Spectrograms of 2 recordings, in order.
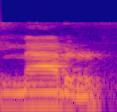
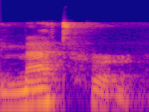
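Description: First: The middle consonant is a soft D-like flap. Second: The middle consonant is a crisp T sound. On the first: The speaker calls it right. "we say matter, like a D" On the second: The speaker calls it wrong. "Even though it's a T, we don't say matter"

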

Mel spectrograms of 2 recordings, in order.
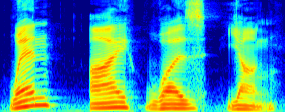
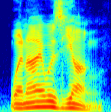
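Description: First: The words are not smoothly linked together. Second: The words are smoothly linked together. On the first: The speaker calls it wrong. "in three different ways by changing the link" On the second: The speaker calls it right. "The correct answer is B"

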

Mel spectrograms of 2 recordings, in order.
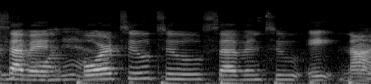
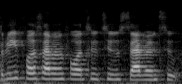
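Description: First: The number is said at a slower pace. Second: The number is said at a quicker pace.

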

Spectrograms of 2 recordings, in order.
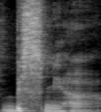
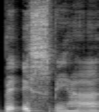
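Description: First: Bi runs straight into smiha without a stop. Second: A glottal stop separates bi from ismiha. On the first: The speaker calls it right. "it has a hamzat wasl" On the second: The speaker calls it wrong. "students pronounce it as if it has a hamzat qata'a on it"

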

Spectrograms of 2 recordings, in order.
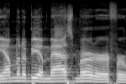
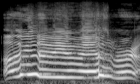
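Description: First: It is said in his normal voice. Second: It is said in a put-on murderer voice.

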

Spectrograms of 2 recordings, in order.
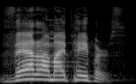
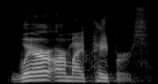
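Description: First: It is said in a put-on German accent. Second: It is said in the speaker's ordinary accent.

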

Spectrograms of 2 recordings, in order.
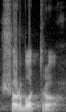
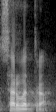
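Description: First: The vowels are 'o' sounds: sor-bo-tro. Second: The vowels are 'a' sounds: sar-va-tra. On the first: This is the Bengali pronunciation. "But in Bengali" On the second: This is the Sanskrit pronunciation. "sarvatra in Sanskrit"

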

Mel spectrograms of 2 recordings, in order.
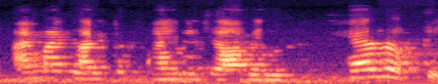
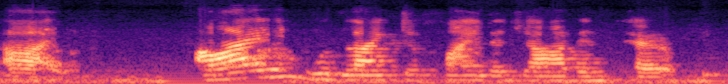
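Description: First: The word 'therapy' is stressed. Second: The word 'I' is stressed. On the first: It points to what kind of work is wanted. "put the emphasis on therapy" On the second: It points to who owns the wish. "put the emphasis on the I"

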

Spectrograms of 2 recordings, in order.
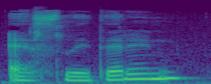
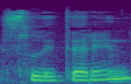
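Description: First: An added e vowel comes before the sl cluster. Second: The word begins directly with the sl cluster. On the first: A Spanish speaker is saying it. "Španělé prostě říkají Slytherin" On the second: An English speaker is saying it. "v angličtině je Slytherin, samozřejmě SL"

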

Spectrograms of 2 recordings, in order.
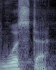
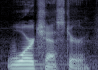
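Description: First: The name is pronounced the local way. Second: The name is pronounced as it is spelled. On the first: The speaker is from the area. The speaker calls it right. "It's Worcester" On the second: The speaker is not from the area. The speaker calls it wrong. "looks like it should be pronounced Worcester"

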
